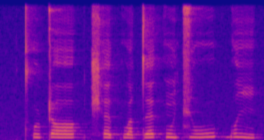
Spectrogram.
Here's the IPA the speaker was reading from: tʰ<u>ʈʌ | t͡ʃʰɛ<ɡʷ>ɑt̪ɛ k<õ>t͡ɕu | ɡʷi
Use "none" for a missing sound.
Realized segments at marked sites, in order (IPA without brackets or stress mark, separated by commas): u, kʷ, ũ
